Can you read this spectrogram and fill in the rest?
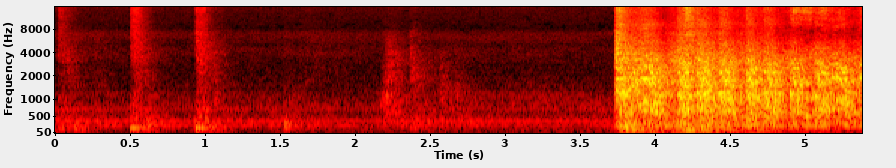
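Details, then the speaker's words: Junk diesel truck started by a jumper to the fuse panel after sitting about a year. Faint clicks and thumps during cranking, then it catches and settles into a loud, rough but steady run. Normal start; fluid sprayed from an unplugged transmission cooler line. "But she runs. This is the first time she's been started in like a year."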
